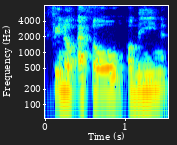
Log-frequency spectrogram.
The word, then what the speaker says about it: phenylethylamine: noir after the north epinephrine epinephrine and this phenylethylamine i'm always so terrible at pronouncing these words i'm just going to call it pea as they move forward but it's phenoethyl amine for those of you who are science-y people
